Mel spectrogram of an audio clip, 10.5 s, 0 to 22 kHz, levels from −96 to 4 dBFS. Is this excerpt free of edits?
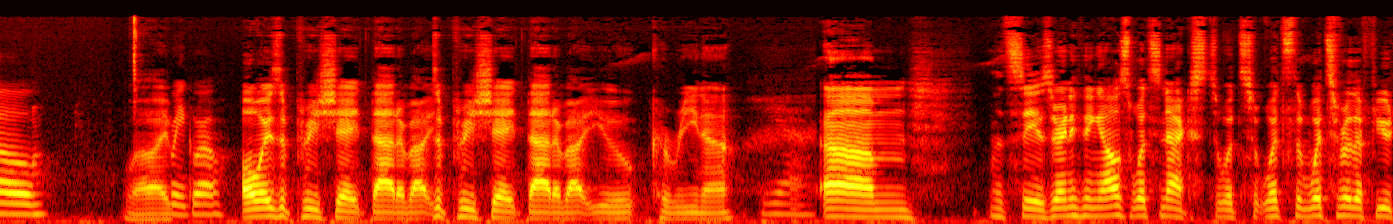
no; 3 cuts; at 1.3 s, 3.3 s, 6.1 s

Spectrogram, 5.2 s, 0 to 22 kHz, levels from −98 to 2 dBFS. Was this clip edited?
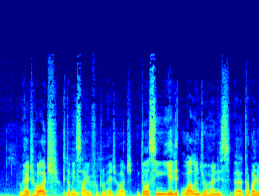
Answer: yes; 3 cuts; at 1.3 s, 2.7 s, 3.6 s

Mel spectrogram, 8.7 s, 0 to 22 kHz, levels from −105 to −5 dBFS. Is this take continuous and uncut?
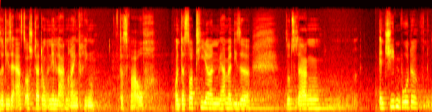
no; 2 cuts; at 3.3 s, 5.7 s

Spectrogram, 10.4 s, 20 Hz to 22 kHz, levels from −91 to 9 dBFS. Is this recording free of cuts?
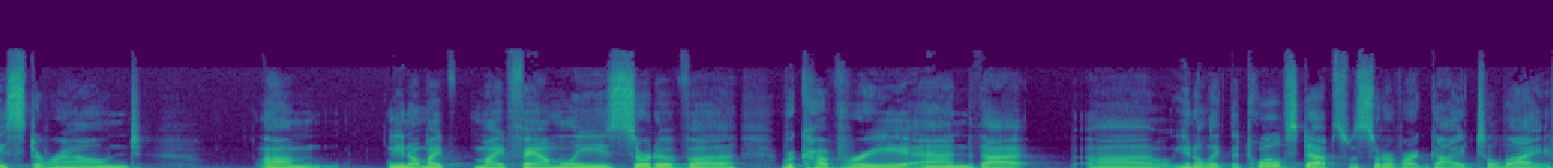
yes; 0 cuts

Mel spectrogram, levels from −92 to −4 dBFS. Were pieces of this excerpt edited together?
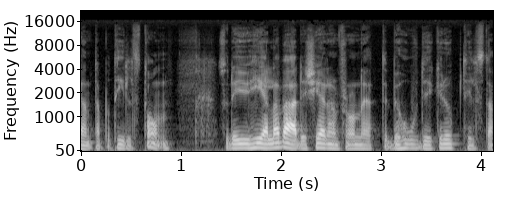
no; 0 cuts

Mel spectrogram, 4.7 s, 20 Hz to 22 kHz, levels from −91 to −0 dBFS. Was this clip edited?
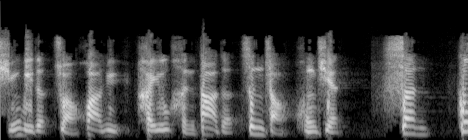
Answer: yes; 1 cut; at 1.3 s

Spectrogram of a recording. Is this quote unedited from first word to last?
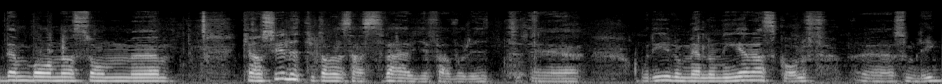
yes; 0 cuts

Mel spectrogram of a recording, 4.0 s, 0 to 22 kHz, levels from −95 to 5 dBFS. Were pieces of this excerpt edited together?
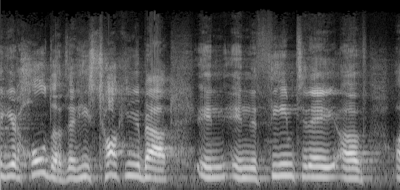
yes; 1 cut; at 1.9 s

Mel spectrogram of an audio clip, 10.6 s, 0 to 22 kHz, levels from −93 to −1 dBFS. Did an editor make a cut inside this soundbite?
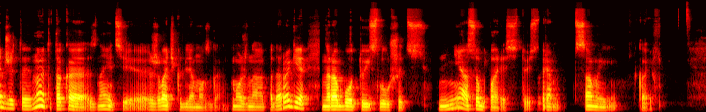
yes; 7 cuts; at 3.5 s, 4.8 s, 5.5 s, 6.5 s, 7.3 s, 8.1 s, 8.5 s

